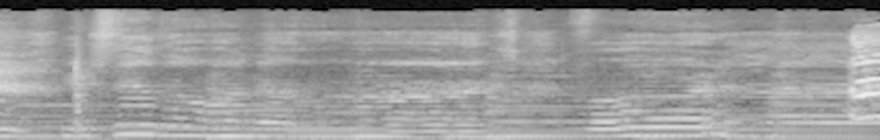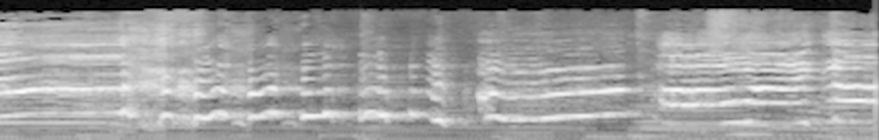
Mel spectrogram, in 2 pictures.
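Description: A song with guitar: instrumental for the first half, then a high singing voice comes in about four seconds in and carries the melody to the end.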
